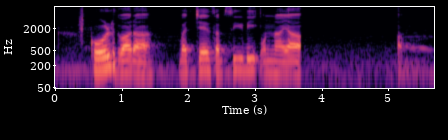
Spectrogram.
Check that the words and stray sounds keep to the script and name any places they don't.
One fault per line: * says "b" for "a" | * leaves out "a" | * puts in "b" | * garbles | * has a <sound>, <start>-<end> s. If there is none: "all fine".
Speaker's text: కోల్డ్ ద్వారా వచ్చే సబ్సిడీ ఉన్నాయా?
all fine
